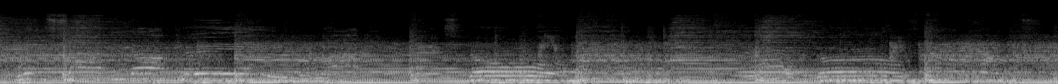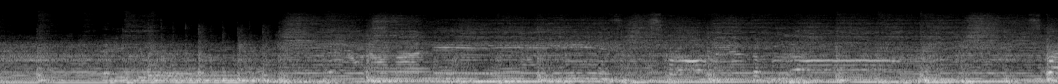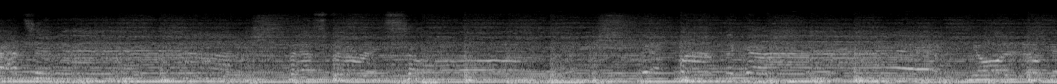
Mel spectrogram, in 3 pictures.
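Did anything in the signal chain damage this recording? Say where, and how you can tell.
No, nothing along the chain has left a mark I can hear, so there's no stage to point at here.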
